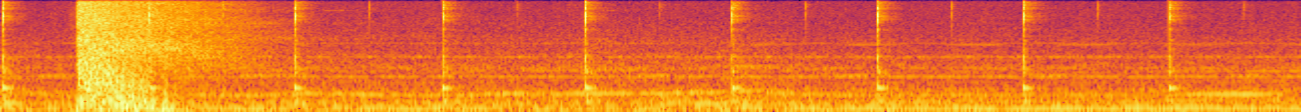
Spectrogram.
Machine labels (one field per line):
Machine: valve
